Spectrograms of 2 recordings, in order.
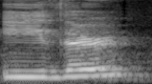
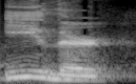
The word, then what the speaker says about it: either: Um parêntese em relação a essa palavra either. Você pode encontrar essa palavra em duas pronúncias, either e either. Os americanos falam either e os britânicos falam either, ok?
